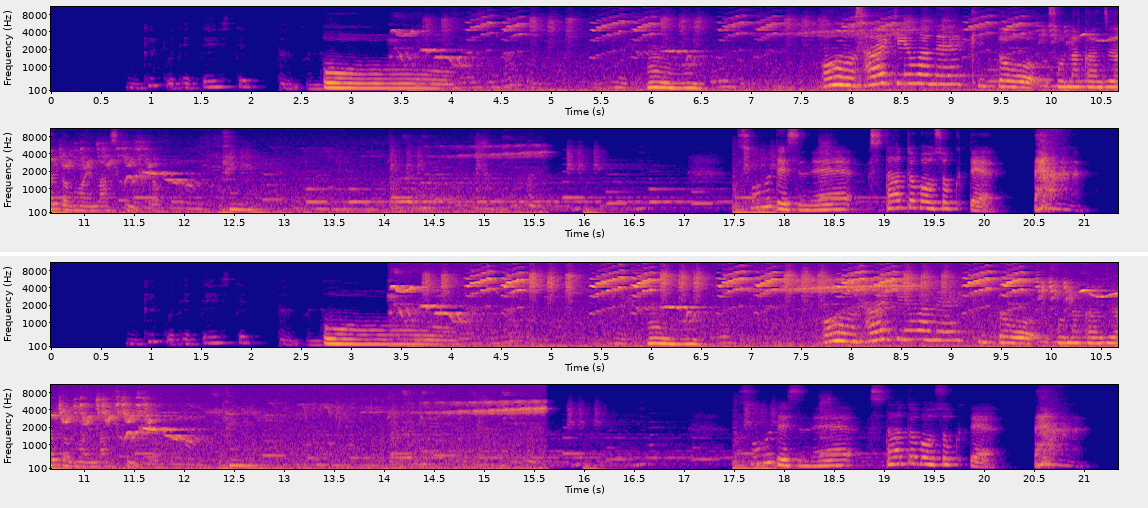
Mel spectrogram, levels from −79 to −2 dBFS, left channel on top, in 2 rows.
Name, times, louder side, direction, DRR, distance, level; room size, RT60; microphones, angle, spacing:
voice 1, 0.8-3.0 3.4-6.2 6.6-7.8 9.7-10.3 11.3-12.3 13.1-16.7 20.7-21.0, left 1 dB, 5° left, 5.3 m, -43 dB
voice 2, 2.7-4.1 6.0-6.5 7.7-11.8 12.4-12.7 17.5-20.1 20.5-21.0, left 1 dB, 75° left, 1.9 m, -26 dB
sound 1, 3.4-15.6, right 11 dB, 55° right, 0.6 m, -26 dB
sound 2, 7.9-19.4, left 2 dB, 25° left, 6.3 m, -37 dB
11.0 x 7.3 x 5.4 m
head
